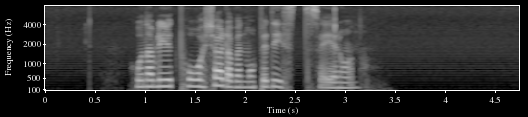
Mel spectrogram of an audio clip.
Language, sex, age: Swedish, female, 21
